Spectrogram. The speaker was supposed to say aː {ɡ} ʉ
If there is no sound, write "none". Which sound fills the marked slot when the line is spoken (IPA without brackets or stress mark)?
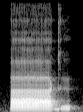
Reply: ɡ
